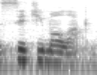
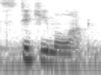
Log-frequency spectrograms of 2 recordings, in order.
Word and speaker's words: Stygimoloch: it looks almost just like the city Moloch I mean sticky Moloch dangit Greek people why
